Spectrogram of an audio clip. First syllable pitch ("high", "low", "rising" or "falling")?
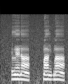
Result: high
